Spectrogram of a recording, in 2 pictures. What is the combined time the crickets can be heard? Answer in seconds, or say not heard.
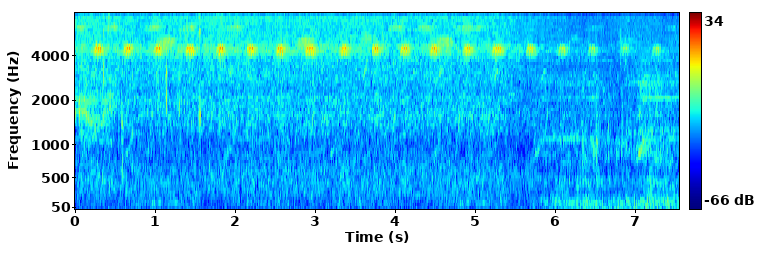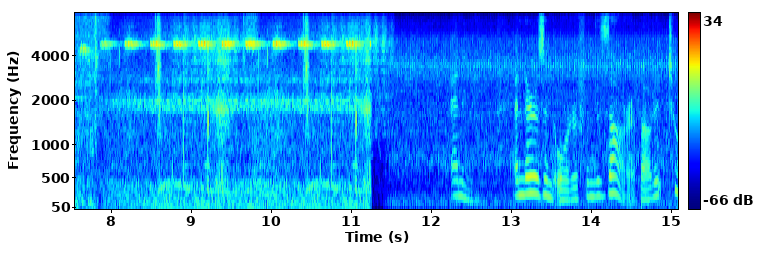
11 s.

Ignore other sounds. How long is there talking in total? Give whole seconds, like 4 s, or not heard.
3 s.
